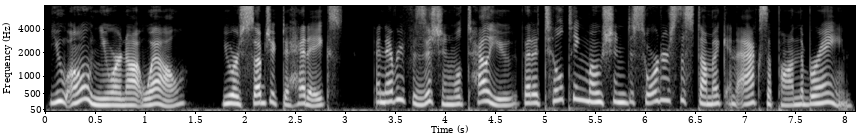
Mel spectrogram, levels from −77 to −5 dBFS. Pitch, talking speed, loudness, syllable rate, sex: 225 Hz, 215 wpm, -19 LUFS, 5.9 syllables/s, female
